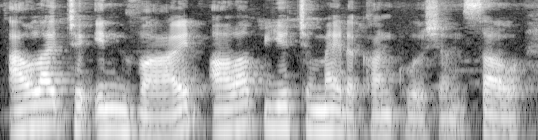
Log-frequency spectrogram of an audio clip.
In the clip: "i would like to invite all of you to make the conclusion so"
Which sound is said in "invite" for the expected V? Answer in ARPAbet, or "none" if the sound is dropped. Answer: V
